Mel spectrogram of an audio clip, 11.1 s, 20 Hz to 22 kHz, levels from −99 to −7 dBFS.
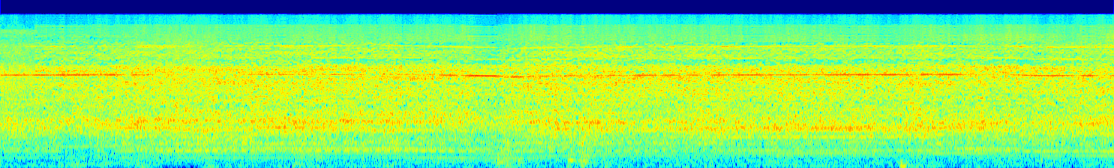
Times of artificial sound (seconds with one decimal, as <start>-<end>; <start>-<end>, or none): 0.6-2.1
